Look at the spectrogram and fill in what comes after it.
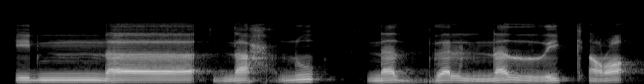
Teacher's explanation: اِنَّا نَحْنُ نَزَّلْنَا الذِّكْرَ، یہاں جب نون کو ذال کے ساتھ ملائیں گے تو یہاں پھر حرف مدہ کے طور پر الف ادا نہیں ہوگا بلکہ نون کو ذال کے ساتھ ملا کر جب ادا کریں گے تو یہ مدہ ختم ہو جائے گا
